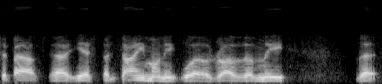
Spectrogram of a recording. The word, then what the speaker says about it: daimonic: other world yes um make sure you pronounce it so it doesn't sound demonic right i yeah united it should be dymonic really but it is it's about uh yes the diamondic world rather than the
